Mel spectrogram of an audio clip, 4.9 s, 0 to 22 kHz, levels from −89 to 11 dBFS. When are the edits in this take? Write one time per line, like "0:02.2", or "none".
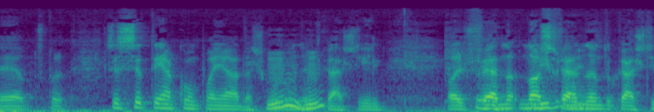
0:03.3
